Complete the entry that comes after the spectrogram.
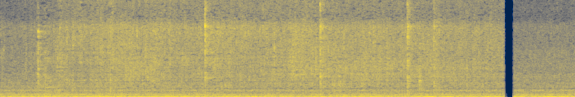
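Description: Chopped spring onion leaves fry and get stirred in a hot pan, a steady loud sizzle with scraping that runs on without pause except for one momentary cut near the end.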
